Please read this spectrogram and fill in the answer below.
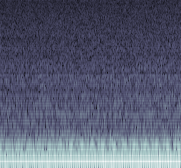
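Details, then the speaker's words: Mitsubishi Evo X, neglected engine after new timing chain and tensioner guide install, first start and warmed up: deep, even idle with steady low rumble, no rattle or tapping from the front; timing chain sounds quiet and healthy. "all right so I let the engine warm up for a little bit everything sounds really good freaking I'm super happy about it"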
